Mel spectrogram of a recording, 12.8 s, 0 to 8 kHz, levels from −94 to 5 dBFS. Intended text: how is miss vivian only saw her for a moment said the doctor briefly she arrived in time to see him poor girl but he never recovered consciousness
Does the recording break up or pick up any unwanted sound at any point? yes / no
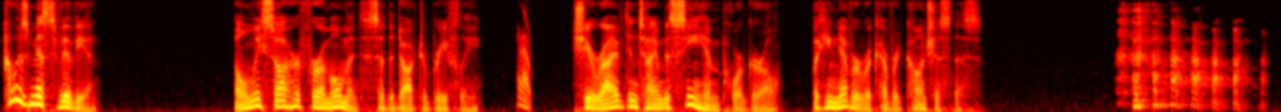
yes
